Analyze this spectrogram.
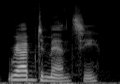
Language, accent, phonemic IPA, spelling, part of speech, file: English, US, /ˈɹæb.dəˌmæn.si/, rhabdomancy, noun, En-us-rhabdomancy.ogg
- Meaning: Divination with wands or rods, especially to use a divining rod to find things below the ground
